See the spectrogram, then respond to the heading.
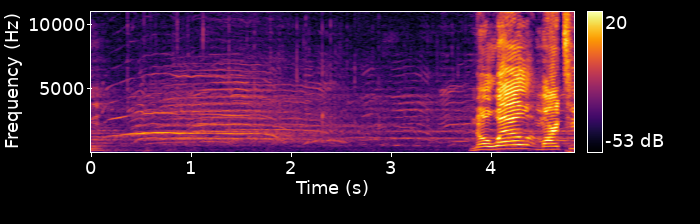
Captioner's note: audience clapping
